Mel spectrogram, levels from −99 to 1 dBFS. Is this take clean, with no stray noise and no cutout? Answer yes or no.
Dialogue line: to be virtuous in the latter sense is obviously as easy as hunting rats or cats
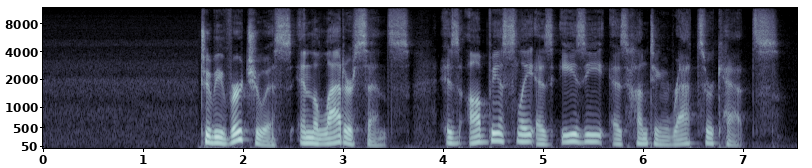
yes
